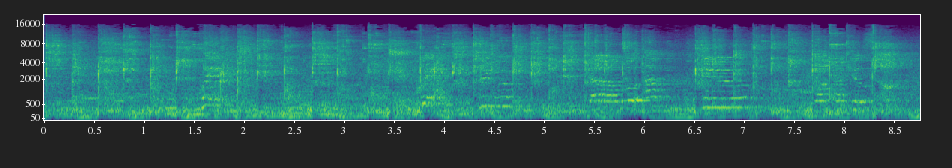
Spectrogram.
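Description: Clogging shoes' taps striking a hard studio floor in fast, dense runs of steps as a clogging combination is danced.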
